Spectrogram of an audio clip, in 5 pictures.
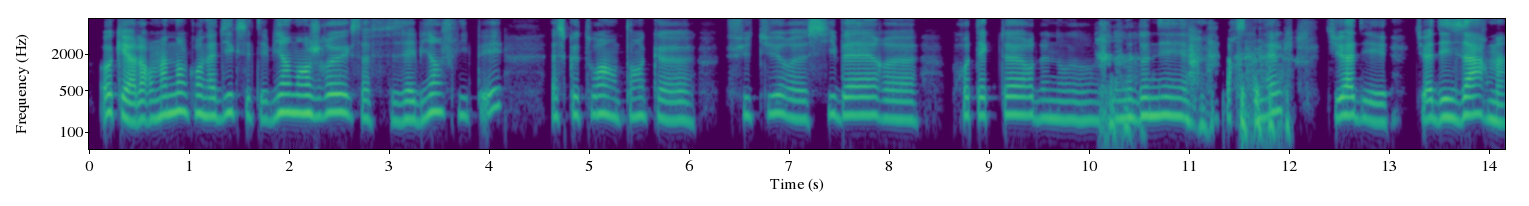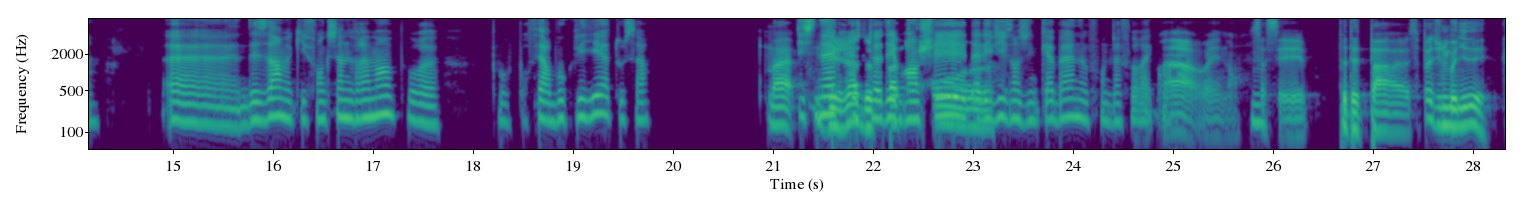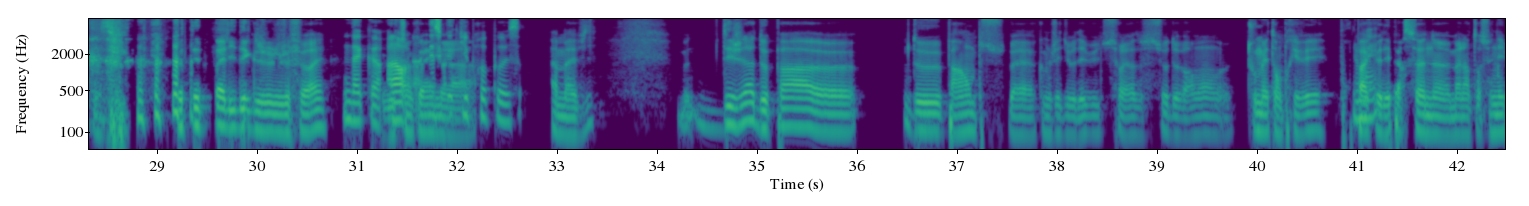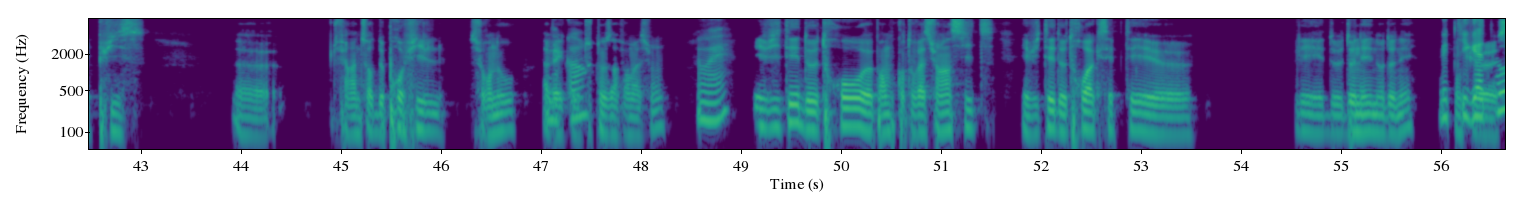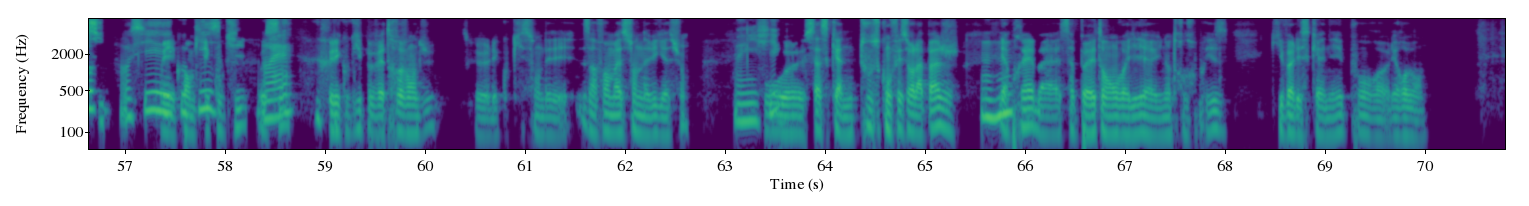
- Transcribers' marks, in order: laugh; chuckle; other background noise; laugh; chuckle; chuckle
- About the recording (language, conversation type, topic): French, podcast, Comment la vie privée peut-elle résister à l’exploitation de nos données personnelles ?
